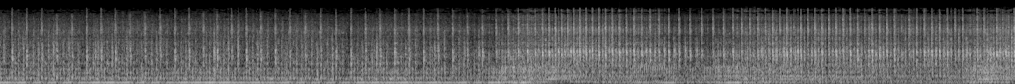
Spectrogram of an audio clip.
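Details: BMW E46 318i M43TU engine: fast, even ticking knock over the idle that continues as the engine note shifts; owner suspects the chain tensioner, cause undetermined.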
